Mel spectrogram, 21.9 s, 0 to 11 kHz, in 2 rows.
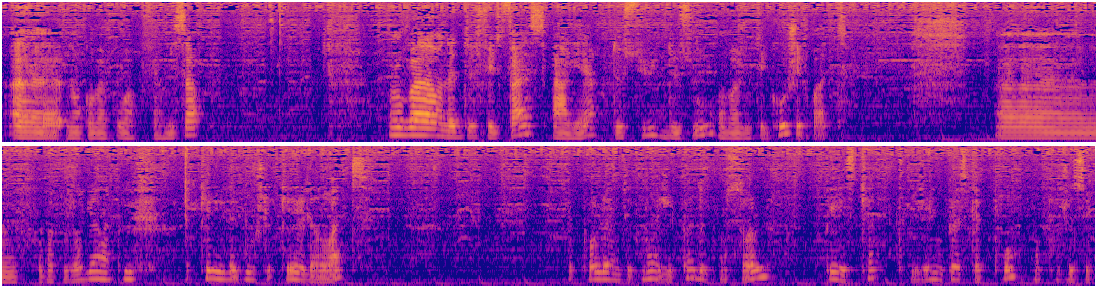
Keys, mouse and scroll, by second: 2.8-4.7 drag, 13.3-15.6 middle drag, 17.6 middle click, 19.9-21.8 middle drag.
